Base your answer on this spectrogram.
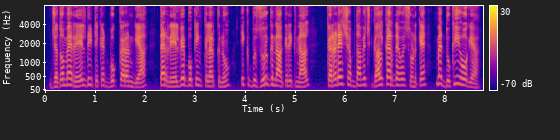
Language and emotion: Punjabi, disgusted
